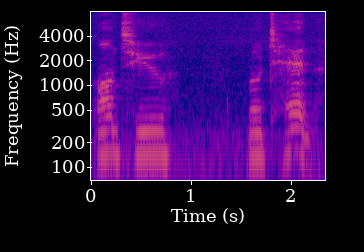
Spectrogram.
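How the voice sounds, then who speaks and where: A man giving a casual, off-the-cuff pedal demo as a guitar teacher, explaining informally and a little haltingly. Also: medium pitch, level tone. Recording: guitar playing loudly alongside the voice.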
